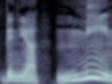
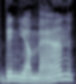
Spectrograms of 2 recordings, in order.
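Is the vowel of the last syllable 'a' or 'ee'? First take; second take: ee; a. First: The last syllable has an 'ee' vowel. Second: The last syllable has an 'a' vowel. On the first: The speaker calls it right. "that's Bin Yamin. It's pronounced that way" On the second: The speaker calls it wrong. "That's not Bin Yaman"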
